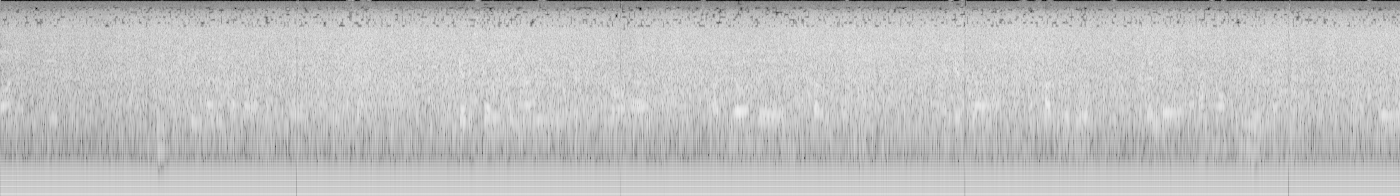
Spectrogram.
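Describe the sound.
Loud rushing stream water roars steadily, a dense, unbroken wash of very strong, churning flow with an unusual current, at a stream in Israel, that never lets up. A voice may be faintly buried beneath the noise.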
